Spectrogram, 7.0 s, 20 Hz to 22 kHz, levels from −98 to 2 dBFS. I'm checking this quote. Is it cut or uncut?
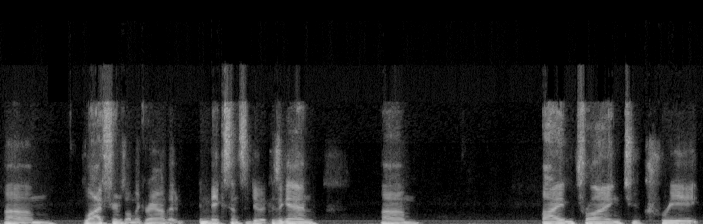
uncut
